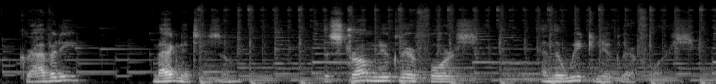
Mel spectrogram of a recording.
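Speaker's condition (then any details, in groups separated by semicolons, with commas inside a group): No condition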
